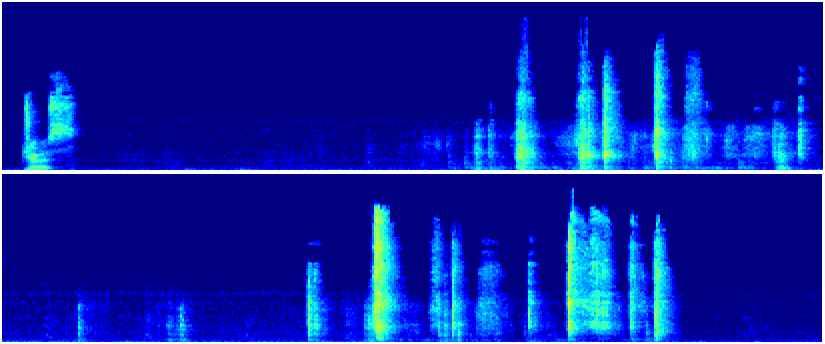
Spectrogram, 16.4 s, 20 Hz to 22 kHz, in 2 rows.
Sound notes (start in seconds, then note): 4.4 plastic scrapes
